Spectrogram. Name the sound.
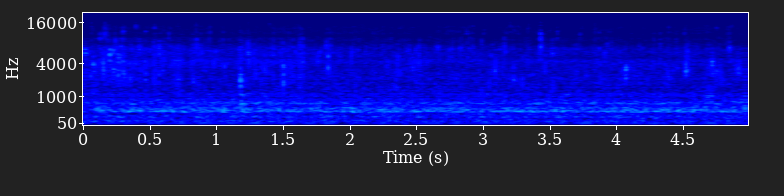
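egg foo young frying in a pan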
